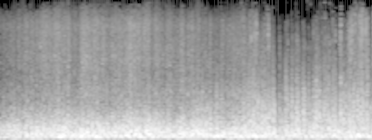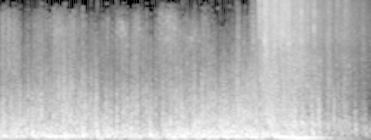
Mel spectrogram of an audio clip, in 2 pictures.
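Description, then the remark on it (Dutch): Loud, continuous roaring wind from the speed of a skydiver's free fall buffets the microphone, a dense low rumble with hiss on top that stays steady for several seconds before surging brighter near the end. No voices. “Nou ja, als je springt, dan hoor je alleen maar wind. Dat komt door de snelheid eh, dat jij valt.”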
